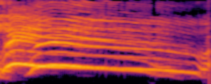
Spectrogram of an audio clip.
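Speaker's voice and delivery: loud high cheer. Real, not acted. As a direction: cheer like at a party. Cheering segment start.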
